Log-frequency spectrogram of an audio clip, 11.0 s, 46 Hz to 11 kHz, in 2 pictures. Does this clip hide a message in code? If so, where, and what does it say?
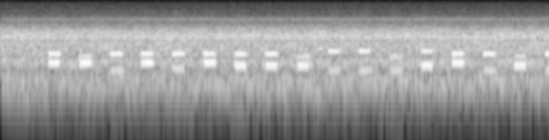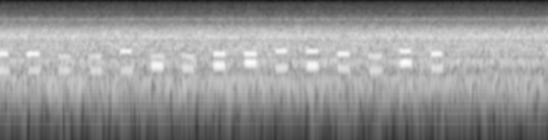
Yes: DTMF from 0.5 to 9.9 s, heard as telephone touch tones, dialled by machine, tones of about 120 ms, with radio hiss. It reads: 0*205088733190272211374806951#5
